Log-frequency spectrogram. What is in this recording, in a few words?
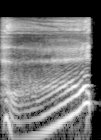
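Vox Casting, English; Esker; kingsraid; voices heroes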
